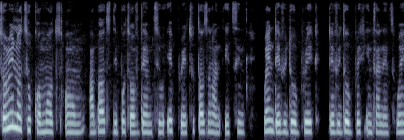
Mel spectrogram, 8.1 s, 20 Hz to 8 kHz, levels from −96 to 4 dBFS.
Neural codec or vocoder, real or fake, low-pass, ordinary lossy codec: none; real; none; none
